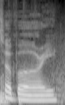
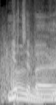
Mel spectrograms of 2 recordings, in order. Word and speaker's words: Göteborg: Well, in English, the version is Gothenburg. But Göteborg, obviously, is how you say it in Swedish, but I gather that that's not the correct way to pronounce it. – No, it is not.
